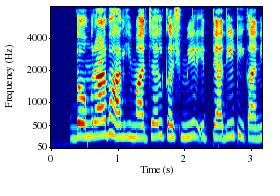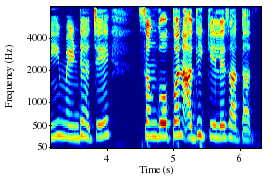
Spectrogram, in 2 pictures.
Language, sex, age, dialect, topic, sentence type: Marathi, female, 18-24, Standard Marathi, agriculture, statement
